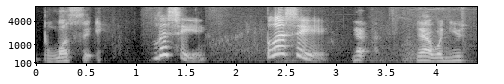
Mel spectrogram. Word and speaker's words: Blissey: That would be Blussy. Well, the way that you say it, it sounds like Blussy. Blissy.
